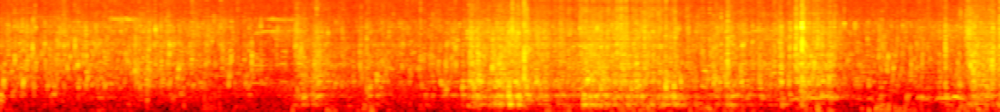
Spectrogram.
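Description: Shallow pond water splashing and trickling around a net hauled into the shallows, as fish are picked out of it by hand, in irregular small splashes.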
